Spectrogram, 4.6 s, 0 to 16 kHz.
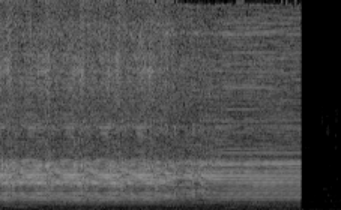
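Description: A Wahl Color Pro cordless hair clipper fitted with a number 2 guard buzzes steadily and close for about four seconds, then cuts off abruptly into silence.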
